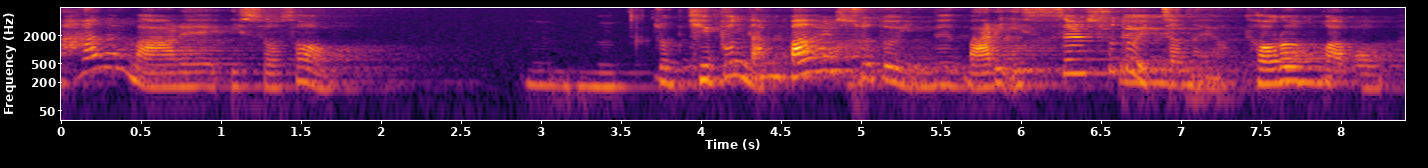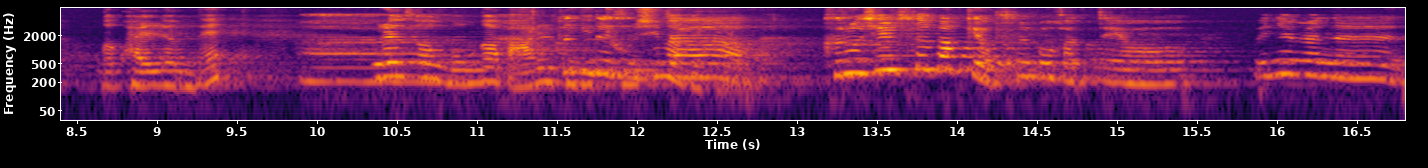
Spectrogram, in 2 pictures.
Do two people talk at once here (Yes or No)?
Yes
